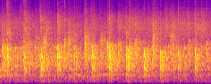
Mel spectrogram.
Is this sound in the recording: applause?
yes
